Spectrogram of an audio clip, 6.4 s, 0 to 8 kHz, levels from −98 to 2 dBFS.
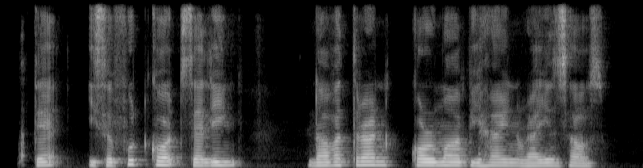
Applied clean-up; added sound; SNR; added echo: neural mask model DeepFilterNet 3.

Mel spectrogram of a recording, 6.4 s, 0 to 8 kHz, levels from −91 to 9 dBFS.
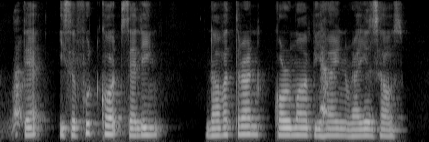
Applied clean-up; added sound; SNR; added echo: neural mask model Resemble Enhance denoiser.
